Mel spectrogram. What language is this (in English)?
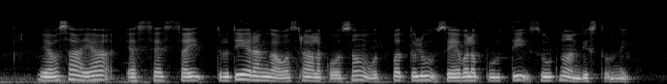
Telugu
